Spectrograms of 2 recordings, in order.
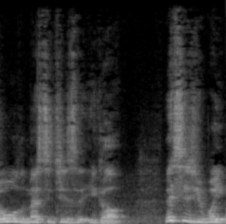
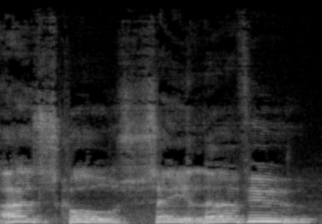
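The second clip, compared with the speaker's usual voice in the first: put-on slow drunk declaration; 5 semitones higher, 3 dB louder, slower than usual. Drunk caller slurring a love line.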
